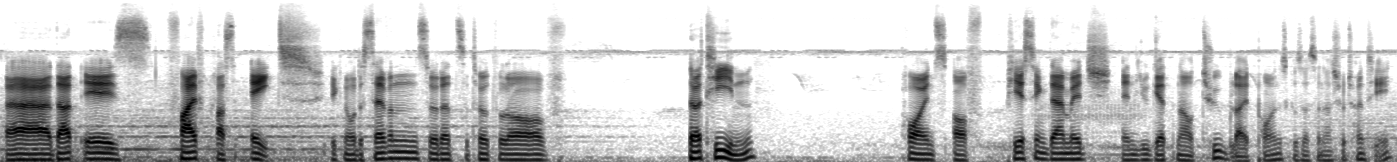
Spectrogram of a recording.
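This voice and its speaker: A man's voice: low voice, steady tone, takes it slowly, sharp tone, faint music behind. A man narrating a tabletop roleplaying game as game master, describing scenes and calling out dice results.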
